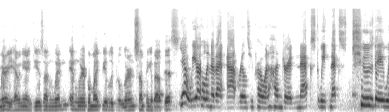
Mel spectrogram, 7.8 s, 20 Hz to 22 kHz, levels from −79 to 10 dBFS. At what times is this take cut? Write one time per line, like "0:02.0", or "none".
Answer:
0:01.7
0:02.3
0:04.0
